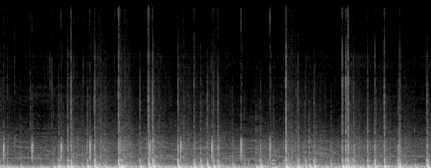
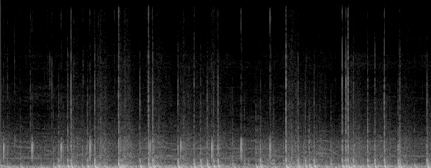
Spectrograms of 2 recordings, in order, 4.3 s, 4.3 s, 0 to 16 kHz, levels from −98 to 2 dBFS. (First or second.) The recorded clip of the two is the second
